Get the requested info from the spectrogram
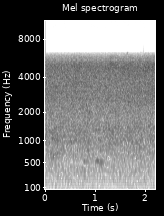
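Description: Hail and heavy rain pelting down in a dense, steady hiss without letup.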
